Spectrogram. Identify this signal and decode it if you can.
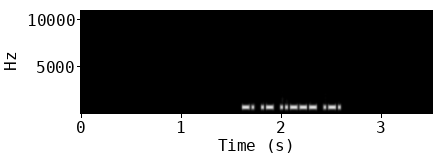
Morse code, heard as a keyed tone, about 46 wpm, 700 Hz. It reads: NA2R
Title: USA Call Signs - 4 Characters - Repeated 3x - 50wpm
